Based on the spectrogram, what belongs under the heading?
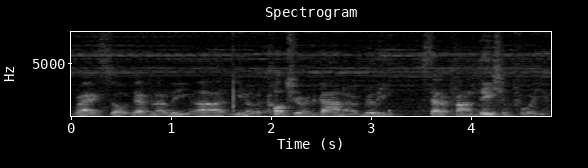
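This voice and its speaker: A man's voice: low voice, fairly even intonation, a little fast, echoey room, far from the mic, background noise. A man hosting a radio interview, prompting his guest in a friendly way with frequent fillers. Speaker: radio host. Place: radio studio.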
